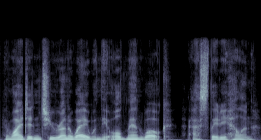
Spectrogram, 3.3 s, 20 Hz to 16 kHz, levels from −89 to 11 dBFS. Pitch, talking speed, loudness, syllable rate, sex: 100 Hz, 255 wpm, -18 LUFS, 6.2 syllables/s, male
